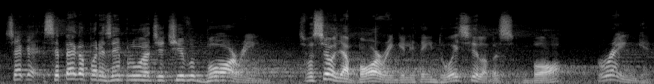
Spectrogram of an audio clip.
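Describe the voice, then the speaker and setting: Animated man teaching in an echoey room. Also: a little high, normal speed. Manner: animated, exclamatory, emphatic. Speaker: English teacher. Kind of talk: classroom grammar lesson. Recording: echoey room with long reverb.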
